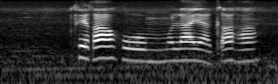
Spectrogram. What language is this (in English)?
Southern Sotho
